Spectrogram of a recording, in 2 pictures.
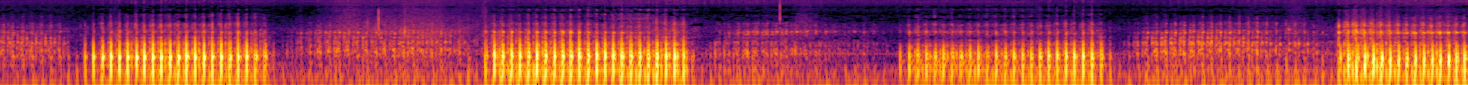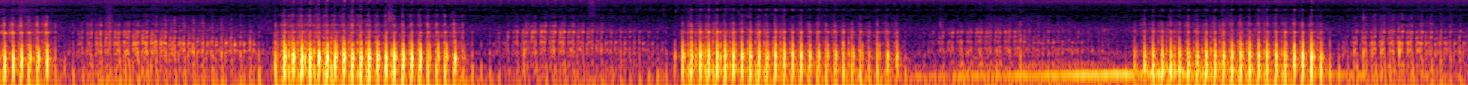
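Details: A captive female cougar (mountain lion) at a rescue centre in Bridgeport, Texas, purrs steadily, a deep rough rumble swelling and easing with each breath.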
